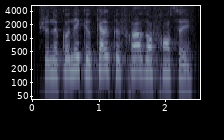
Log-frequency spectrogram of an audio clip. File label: speech, French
